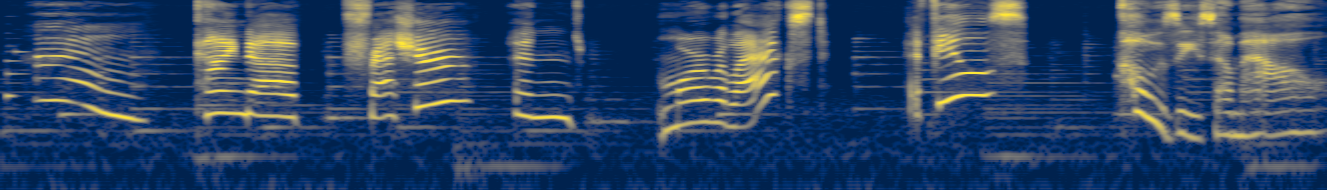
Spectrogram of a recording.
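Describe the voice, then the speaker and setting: Tiny game fairy girl, very high squeaky voice, bouncy intonation, cheerful, curious, perky. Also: wildly swooping pitch, drawn-out words, over music, heavily acted. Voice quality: squeaky, childlike. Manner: perky, refers to herself in third person. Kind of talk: anime game voice acting.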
